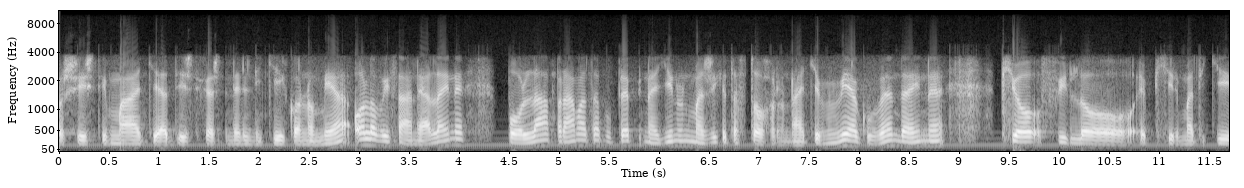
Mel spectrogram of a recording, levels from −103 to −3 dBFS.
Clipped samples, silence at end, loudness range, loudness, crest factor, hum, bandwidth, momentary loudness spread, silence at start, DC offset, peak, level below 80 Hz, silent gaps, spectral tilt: under 0.1%; 0 s; 2 LU; -15 LUFS; 14 dB; none; 5.2 kHz; 7 LU; 0 s; under 0.1%; 0 dBFS; -62 dBFS; none; -7.5 dB/octave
